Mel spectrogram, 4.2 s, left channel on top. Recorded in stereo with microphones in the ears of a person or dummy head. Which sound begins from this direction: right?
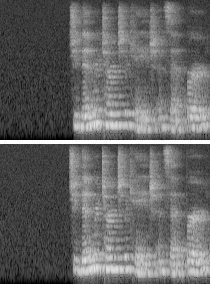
A woman speaking, at 1.4 s.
